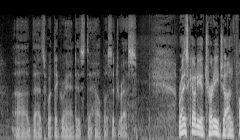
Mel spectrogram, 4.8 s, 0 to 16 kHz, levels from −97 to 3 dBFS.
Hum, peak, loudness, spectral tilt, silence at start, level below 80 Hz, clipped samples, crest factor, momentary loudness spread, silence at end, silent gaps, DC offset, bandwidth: none; -6 dBFS; -23 LUFS; -5.5 dB/octave; 0.25 s; -40 dBFS; under 0.1%; 18 dB; 17 LU; 0 s; none; under 0.1%; 11.5 kHz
